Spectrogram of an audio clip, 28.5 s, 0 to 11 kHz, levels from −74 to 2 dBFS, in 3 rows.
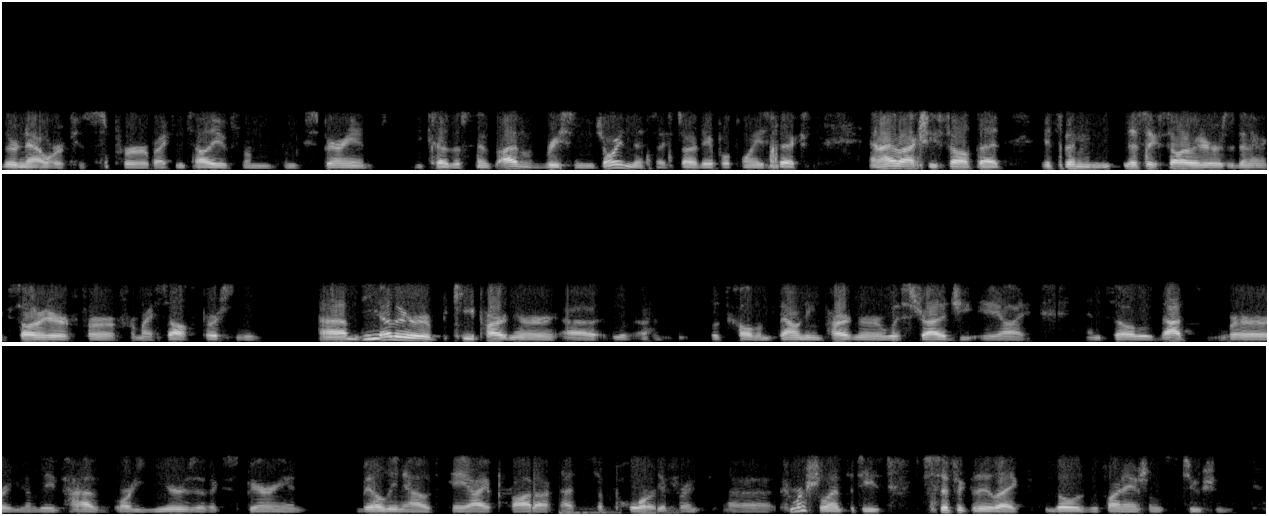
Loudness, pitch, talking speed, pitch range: -23 LUFS, 110 Hz, 175 wpm, 105-115 Hz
